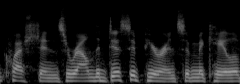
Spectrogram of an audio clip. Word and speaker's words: Mekayla: bring Michaela Bali home Michaela Margaret Kim neber gal Bali was born on July 2nd 1999 in Regina sasketchewan and before anyone runs to the comments yes that is how it's correctly pronounced although everything in me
